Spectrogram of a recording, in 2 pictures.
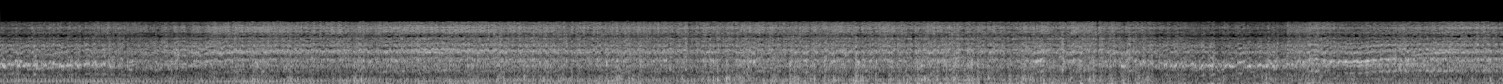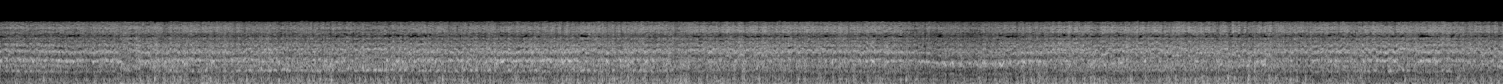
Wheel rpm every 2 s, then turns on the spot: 110, 150, 160, 160, 160, 150, 120, 150, 150, 150, 160, 160, 140, 150, 160.
none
